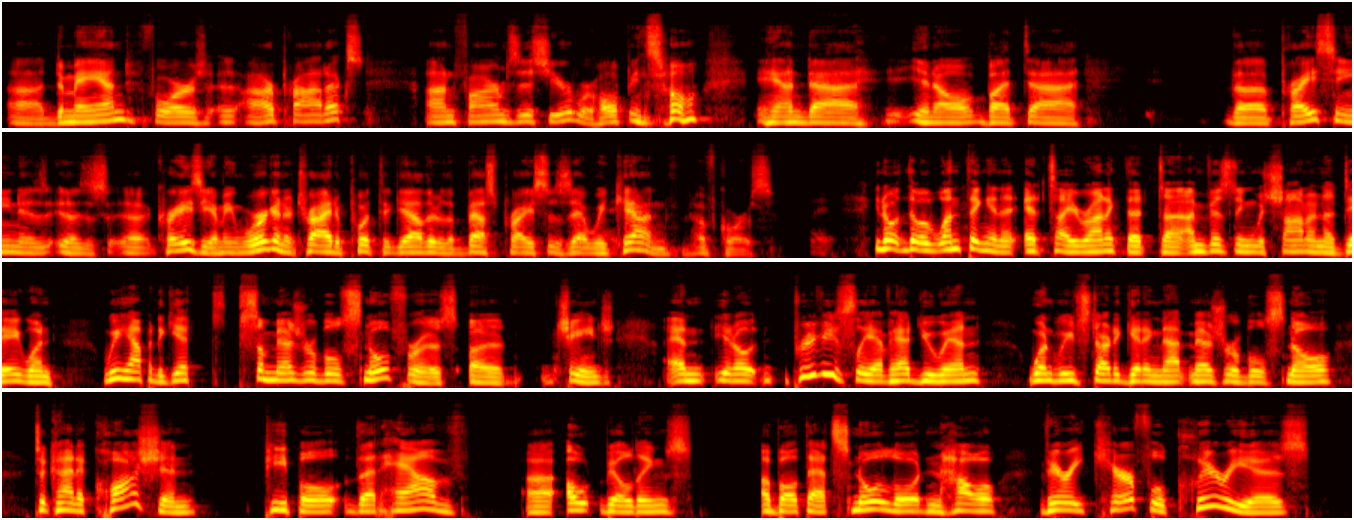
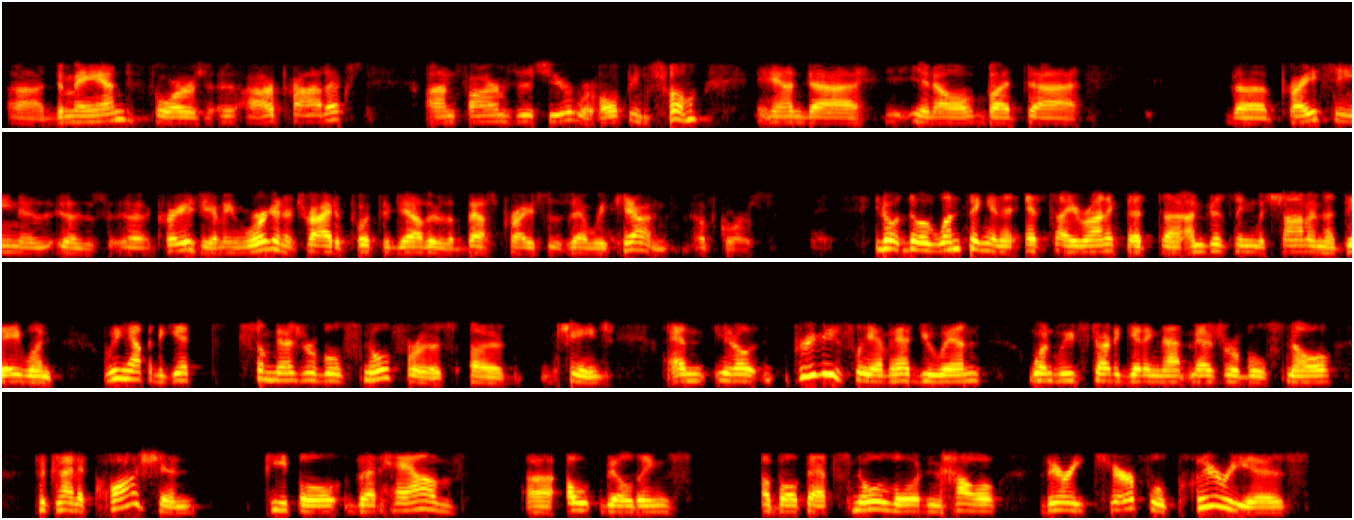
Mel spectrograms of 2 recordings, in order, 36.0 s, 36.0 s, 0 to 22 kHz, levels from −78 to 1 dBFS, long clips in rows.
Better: first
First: none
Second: phone-call audio; poor line; nothing above 3.5 kHz

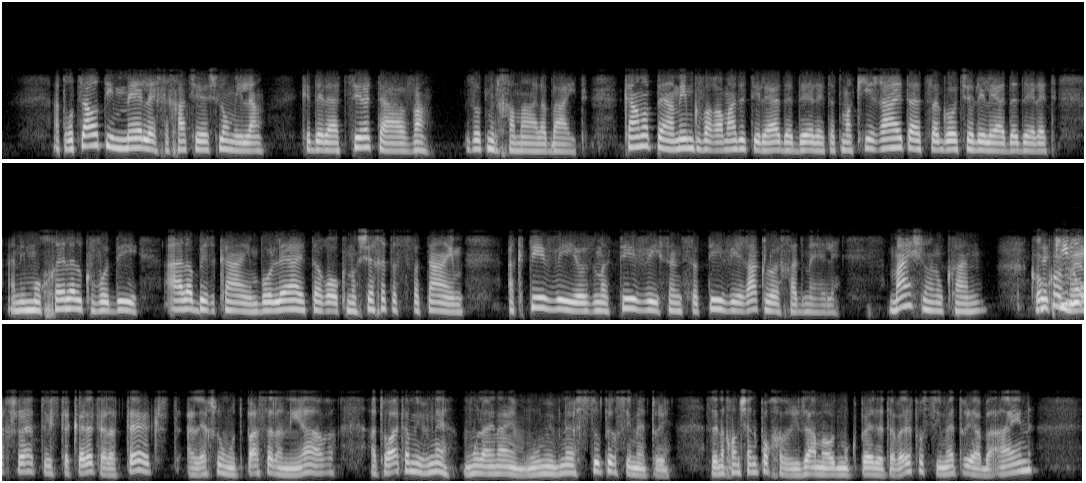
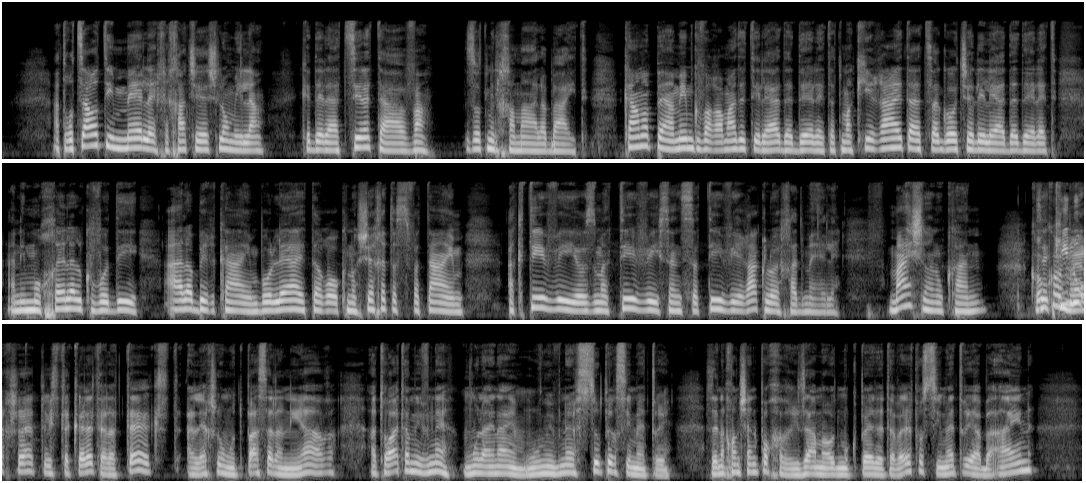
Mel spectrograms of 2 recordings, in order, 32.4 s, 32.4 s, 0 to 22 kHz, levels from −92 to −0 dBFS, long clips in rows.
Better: second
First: phone-call audio; nothing above 3.5 kHz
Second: none

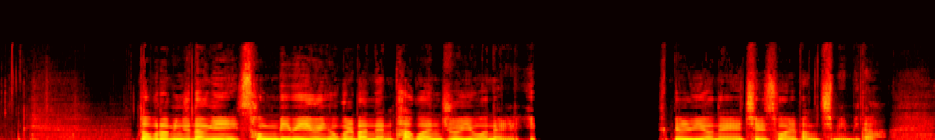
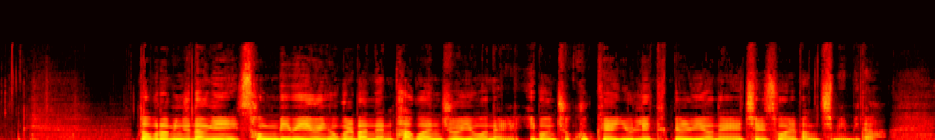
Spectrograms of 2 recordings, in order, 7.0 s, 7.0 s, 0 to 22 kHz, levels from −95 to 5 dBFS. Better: second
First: audio cutting out; at 4 s for 1 s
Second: none

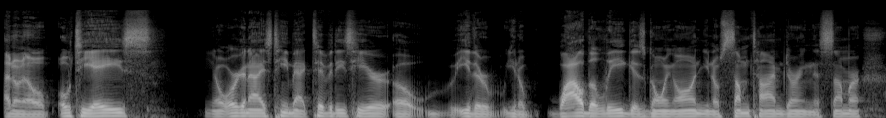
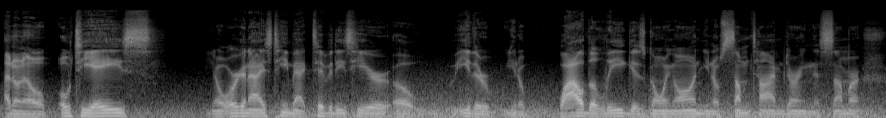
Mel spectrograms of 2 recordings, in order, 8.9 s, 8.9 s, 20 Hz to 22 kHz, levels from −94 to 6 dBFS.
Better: first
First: none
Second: wind noise on the microphone; occasional gusts; 15 dB below the speech

